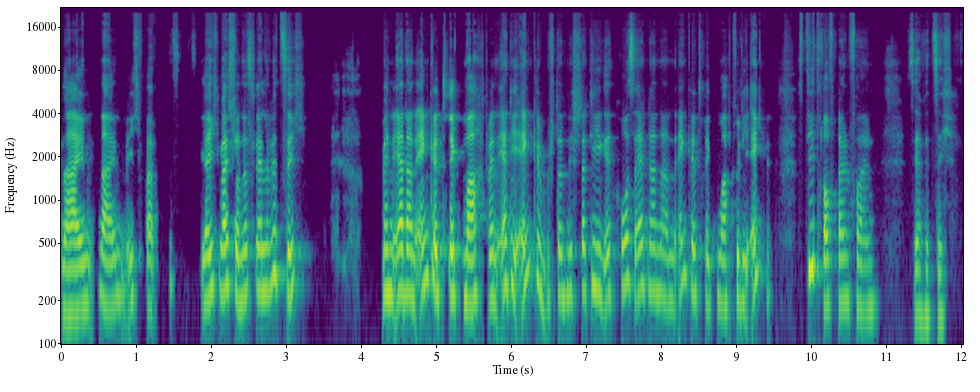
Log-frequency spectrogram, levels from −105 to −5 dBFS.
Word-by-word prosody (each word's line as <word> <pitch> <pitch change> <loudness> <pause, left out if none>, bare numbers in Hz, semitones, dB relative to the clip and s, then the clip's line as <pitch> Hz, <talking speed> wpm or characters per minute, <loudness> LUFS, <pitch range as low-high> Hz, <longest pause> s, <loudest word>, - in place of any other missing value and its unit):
Nein, 170 +2 +3
nein, 200 -1 0
ich 205 - -7
weiß - - -2 0.6
ja, 200 - +2
ich 235 +2 -1
weiß 235 +2 +5
schon, 215 -2 +2
das 220 +1 -2
wäre 230 0 +3
l 235 - -2
witzig. 305 - 0 1.0
Wenn 225 0 +2
er 230 0 +6
dann 225 -2 +4
Enkeltrick 225 -4 +4
macht, 190 -1 +4
wenn 205 0 0
er 245 - +2
die 435 - +1
Enkel, 295 - -1
statt 215 +1 -5
statt 235 +2 -5
die 240 -2 0
Großeltern 230 +2 -1
dann 205 -2 -6
'n - - -10
Enkeltrick 225 -7 -5
macht, 190 -1 -3
für 205 - 0
die 190 - -3
Enkel, 310 - -3 0.3
dass - - -22
die 330 +1 +6
drauf 190 - 0
reinfallen. 185 -2 -6 0.4
Sehr 165 -1 -5
witzig. 155 -1 -8
220 Hz, 190 wpm, -25 LUFS, 190-235 Hz, 1.0 s, er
